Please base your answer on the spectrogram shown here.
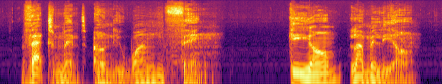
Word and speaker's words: Guillaume la Million: For Revachol, your city, that meant only one thing: Guillaume la Million. If it doesn't rhyme, you're not pronouncing it right.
